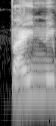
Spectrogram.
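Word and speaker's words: pain: की जाने वाली आवाज़] जब किसी वर्ड में ए आई आई और एल के बाद एन एल आई तो ए आई ए आई को ए से पढ़ते हैं। जैसे कि पी ए आई एनो प नहीं बल्कि इसको बोलेंगे पेन [गला साफ़ करने की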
